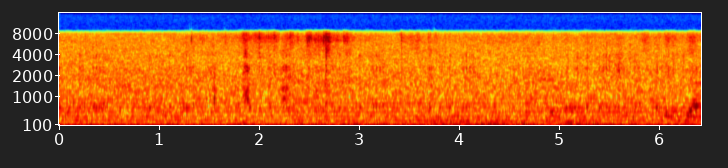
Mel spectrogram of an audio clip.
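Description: Tibetan spaniel and Neva Masquerade cat play-fighting on grass: a brief flurry of short scuffling clicks and rustles between about one and three seconds in, over a steady background hiss.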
